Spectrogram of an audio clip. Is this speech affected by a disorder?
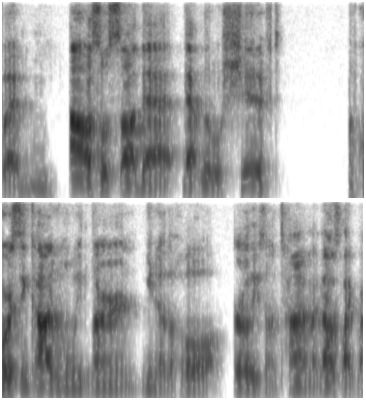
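No.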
